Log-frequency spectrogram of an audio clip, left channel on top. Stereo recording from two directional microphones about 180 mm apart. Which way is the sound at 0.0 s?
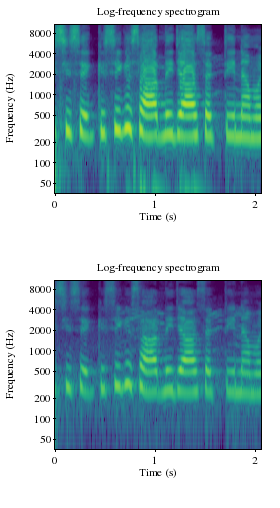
50° left (ahead or behind).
